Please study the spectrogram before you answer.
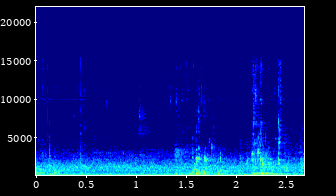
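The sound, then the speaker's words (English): Someone quietly drinks water from a blender shaker bottle sent by their company, with a couple of soft gulps and faint liquid sloshing against a low, steady background hum. No one speaks. “Actually, this was not intentional, but I wanted a drink of water. Like my company sent me this blender bottle.”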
